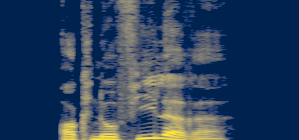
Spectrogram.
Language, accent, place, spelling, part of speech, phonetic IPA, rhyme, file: German, Germany, Berlin, oknophilere, adjective, [ɔknoˈfiːləʁə], -iːləʁə, De-oknophilere.ogg
- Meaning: inflection of oknophil: 1. strong/mixed nominative/accusative feminine singular comparative degree 2. strong nominative/accusative plural comparative degree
